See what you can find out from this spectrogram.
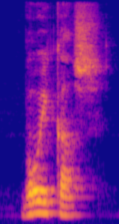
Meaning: greenhouse
- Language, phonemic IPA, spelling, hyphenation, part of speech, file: Dutch, /ˈbrui̯.kɑs/, broeikas, broei‧kas, noun, Nl-broeikas.ogg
